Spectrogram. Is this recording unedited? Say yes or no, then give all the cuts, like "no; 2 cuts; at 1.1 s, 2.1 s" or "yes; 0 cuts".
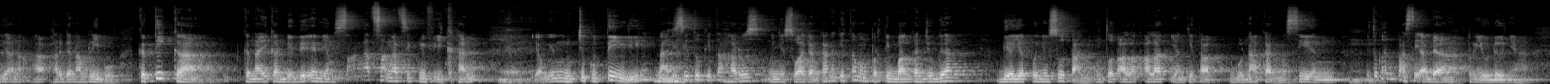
no; 1 cut; at 1.2 s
